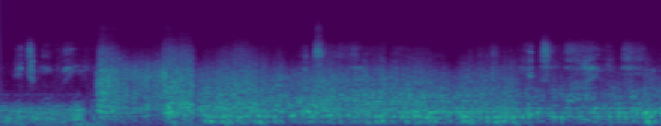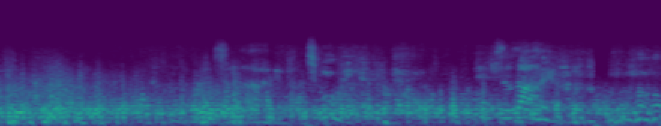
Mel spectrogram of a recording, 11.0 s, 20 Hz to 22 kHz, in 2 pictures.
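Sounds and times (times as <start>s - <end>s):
thunder rumbling: 0.0s - 11.0s.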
